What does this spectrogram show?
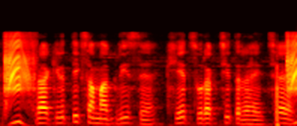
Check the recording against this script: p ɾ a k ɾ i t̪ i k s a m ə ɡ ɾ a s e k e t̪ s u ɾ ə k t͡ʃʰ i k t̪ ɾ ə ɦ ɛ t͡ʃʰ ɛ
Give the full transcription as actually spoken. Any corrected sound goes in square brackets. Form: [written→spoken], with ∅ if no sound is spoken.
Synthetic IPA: p ɾ a k ɾ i t̪ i k s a m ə ɡ ɾ [a→i] s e [k→kʰ] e t̪ s u ɾ ə k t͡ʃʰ i [k→∅] t̪ ɾ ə ɦ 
